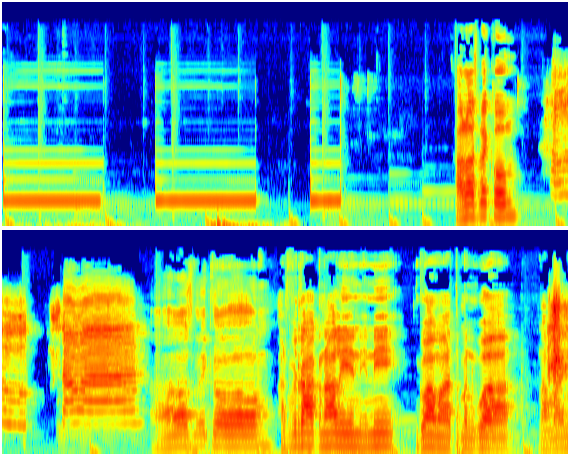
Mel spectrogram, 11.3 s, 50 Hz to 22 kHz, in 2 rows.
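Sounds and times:
telephone ringing tone: 0.0s - 1.0s, 1.6s - 3.5s
faint low thumps: 0.0s - 1.3s, 2.0s - 3.5s
speech: 4.5s - 5.6s, 7.2s - 11.3s.

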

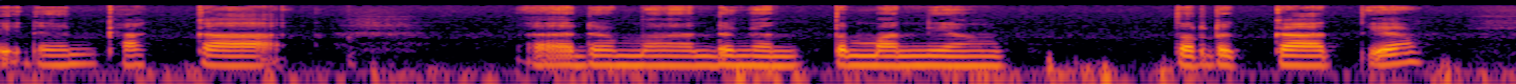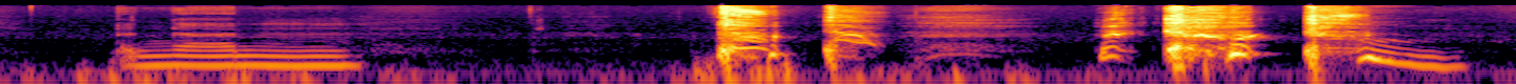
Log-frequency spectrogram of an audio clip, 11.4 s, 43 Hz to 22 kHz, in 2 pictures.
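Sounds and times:
speech: 0.0s - 1.2s, 2.0s - 5.5s, 6.1s - 7.2s, 10.8s - 11.2s
person coughing: 8.4s - 9.1s, 9.8s - 11.1s.

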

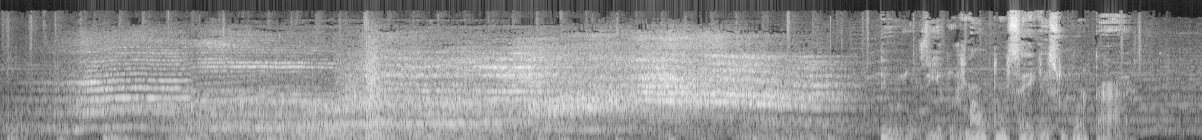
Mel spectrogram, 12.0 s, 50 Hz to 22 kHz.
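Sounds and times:
horrible monster scream: 0.6s - 8.6s
speech: 9.8s - 11.5s.

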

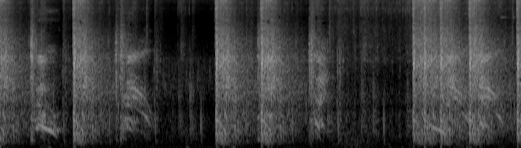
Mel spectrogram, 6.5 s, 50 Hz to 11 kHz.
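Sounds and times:
sharp bright video game gunshot blasts: 0.0s - 2.0s, 2.6s - 4.2s, 5.1s - 6.5s.

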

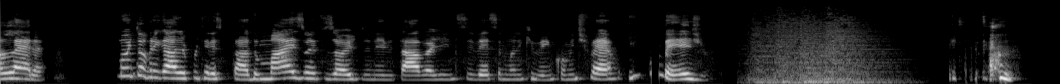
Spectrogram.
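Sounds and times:
speech: 0.0s - 0.5s, 1.2s - 7.6s, 9.5s - 10.2s
person coughing: 9.8s - 10.2s.

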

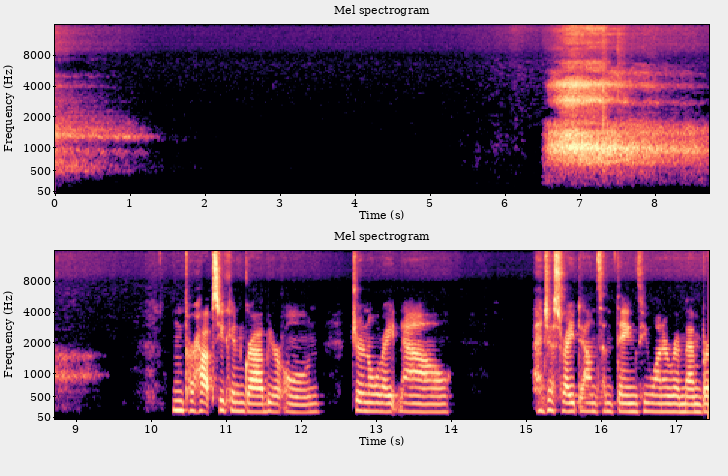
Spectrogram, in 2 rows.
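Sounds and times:
people breathing slowly together: 0.0s - 1.6s, 6.5s - 10.3s
speech: 10.3s - 14.1s, 15.1s - 17.4s.

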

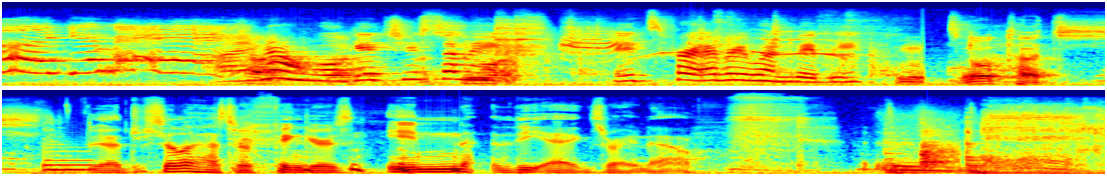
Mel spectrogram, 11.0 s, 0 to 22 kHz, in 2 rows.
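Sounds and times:
speech: 1.1s - 10.8s
young girl blowing a wet raspberry pretending to fart: 9.9s - 11.0s.

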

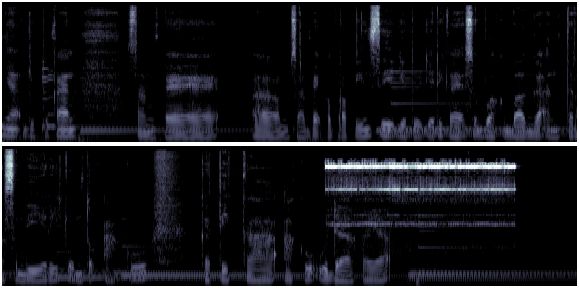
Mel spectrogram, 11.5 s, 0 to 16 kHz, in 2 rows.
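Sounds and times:
speech: 0.0s - 10.1s
electronic alarm ringing with a high-pitched tone: 9.0s - 10.9s.

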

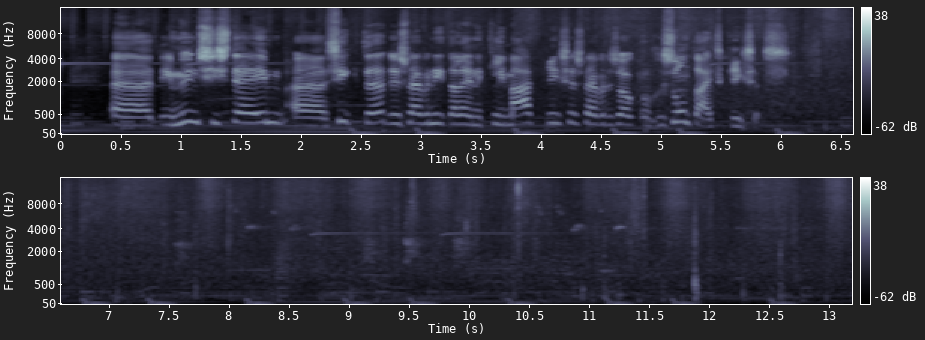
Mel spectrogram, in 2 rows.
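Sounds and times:
speech: 0.4s - 6.2s
footsteps crunching through a garden: 4.6s - 13.1s.

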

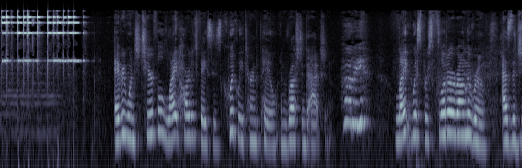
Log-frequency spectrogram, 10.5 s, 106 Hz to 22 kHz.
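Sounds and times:
bell ringing with rapid strikes: 0.0s - 1.8s
speech: 2.3s - 7.3s, 7.9s - 10.4s.

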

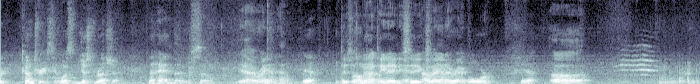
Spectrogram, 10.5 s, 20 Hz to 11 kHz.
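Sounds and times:
speech: 0.0s - 8.9s
cat meowing: 9.2s - 10.4s.

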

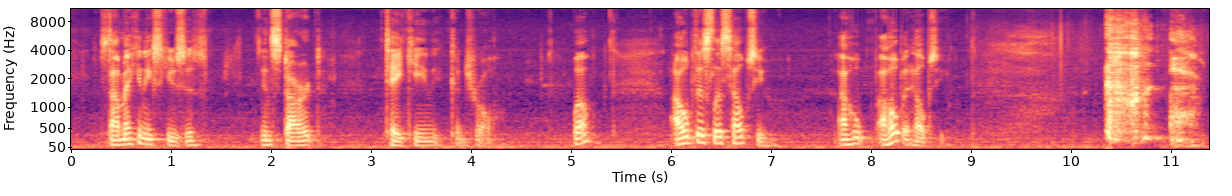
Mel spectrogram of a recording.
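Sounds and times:
speech: 0.3s - 4.4s, 5.0s - 5.4s, 6.0s - 7.1s, 7.7s - 8.8s
harsh coughs: 10.3s - 11.3s.

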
